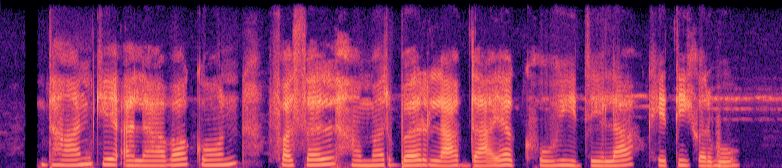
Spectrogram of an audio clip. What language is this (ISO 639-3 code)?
hne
